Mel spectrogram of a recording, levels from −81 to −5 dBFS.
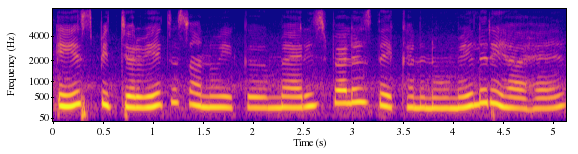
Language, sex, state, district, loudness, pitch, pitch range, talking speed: Punjabi, female, Punjab, Kapurthala, -15 LUFS, 270 Hz, 255-305 Hz, 140 wpm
